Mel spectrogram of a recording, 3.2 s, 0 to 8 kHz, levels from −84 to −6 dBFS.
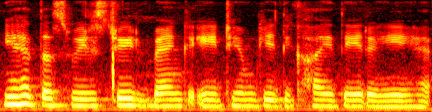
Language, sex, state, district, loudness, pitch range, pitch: Hindi, female, Haryana, Charkhi Dadri, -18 LUFS, 165-180 Hz, 170 Hz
